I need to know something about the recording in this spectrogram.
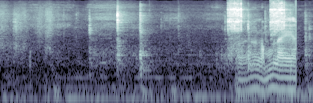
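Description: A ratchet wrench clicks as a bolt is turned.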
